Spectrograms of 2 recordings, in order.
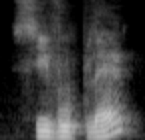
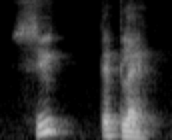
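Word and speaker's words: s'il vous plaît: Si vuplé ou si te plé, sil. Ó, esse il no final do francês ou no meio da da algumas palavras deve ser pronunciado com a língua tocando eh com a língua colocada no céu da boca, como no espanhol.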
